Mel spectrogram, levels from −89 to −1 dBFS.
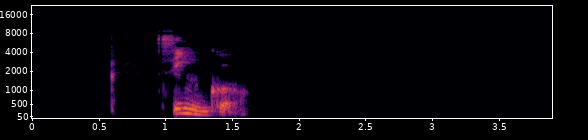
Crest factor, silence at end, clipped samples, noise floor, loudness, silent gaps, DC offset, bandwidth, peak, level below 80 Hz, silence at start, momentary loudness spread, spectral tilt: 22 dB; 2.3 s; under 0.1%; under -90 dBFS; -35 LUFS; none; under 0.1%; 8.8 kHz; -18 dBFS; -86 dBFS; 0.6 s; 22 LU; -5 dB/octave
